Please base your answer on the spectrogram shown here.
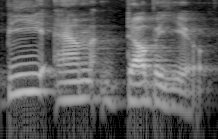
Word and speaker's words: BMW: It's just simply BMW. Now, a lot of learners want to pronounce acronyms like in their own language. Maybe you say every acronym as more of a word, like the whole sound.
